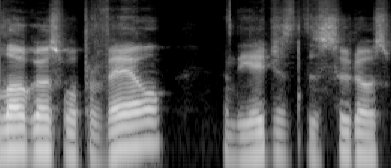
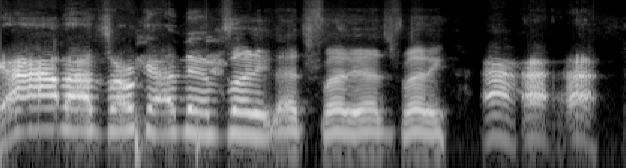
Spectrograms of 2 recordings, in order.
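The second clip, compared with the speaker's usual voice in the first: put-on drunk voice, very high, howling with laughter; 11 semitones higher, 3 dB louder than usual. Telling a joke, acting out the drunk on the bus: imitating a drunk howling with laughter. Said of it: "the wino is just fucking howling".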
